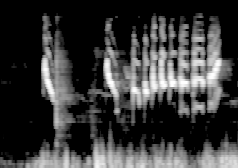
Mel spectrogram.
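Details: Oriental magpie-robin, a bird said to be singing persistently and unloading its mimicked song repertoire: a harsh squawk, then a rapid run of sharp chirps and whistled notes, over a steady low rumbling background.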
